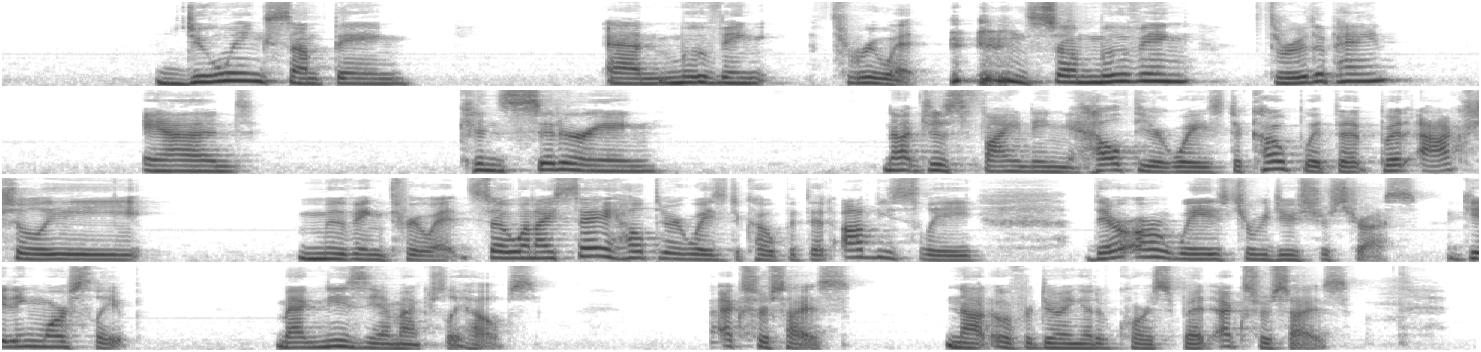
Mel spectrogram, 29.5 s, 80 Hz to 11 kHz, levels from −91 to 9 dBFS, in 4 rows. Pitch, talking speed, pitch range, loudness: 205 Hz, 120 wpm, 185-240 Hz, -23 LUFS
